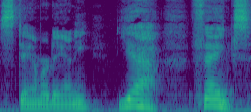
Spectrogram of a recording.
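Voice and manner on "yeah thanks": said on a breath, much higher pitch. Narrator reads a character thanking the woman who took them in, breathed. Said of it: "breathed Jack".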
